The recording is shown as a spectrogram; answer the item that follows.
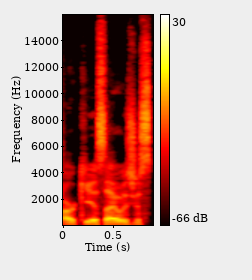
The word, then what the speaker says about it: Arceus: pokemon legends arceus game yeah i know it's pronounced arceus i always just say arceus but as me dlc or something i still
